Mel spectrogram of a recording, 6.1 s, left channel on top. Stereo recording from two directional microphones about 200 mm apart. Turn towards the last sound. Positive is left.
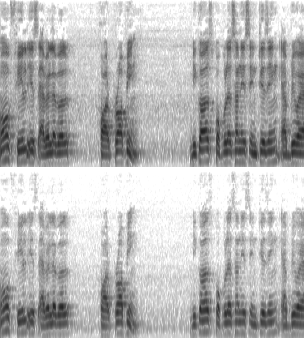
turn(degrees=25)  # may be behind; listen again after turning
